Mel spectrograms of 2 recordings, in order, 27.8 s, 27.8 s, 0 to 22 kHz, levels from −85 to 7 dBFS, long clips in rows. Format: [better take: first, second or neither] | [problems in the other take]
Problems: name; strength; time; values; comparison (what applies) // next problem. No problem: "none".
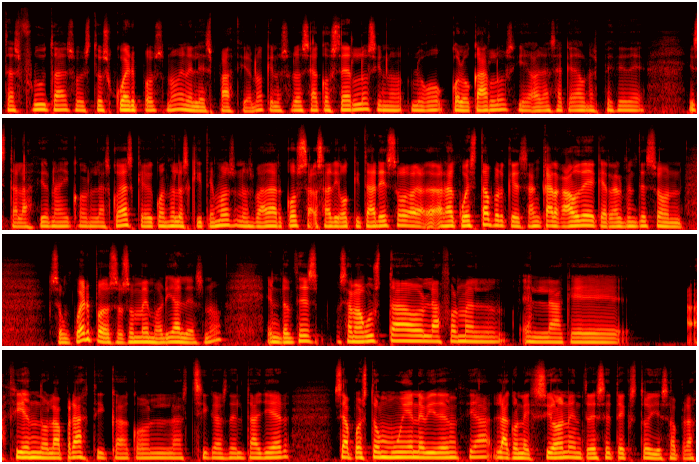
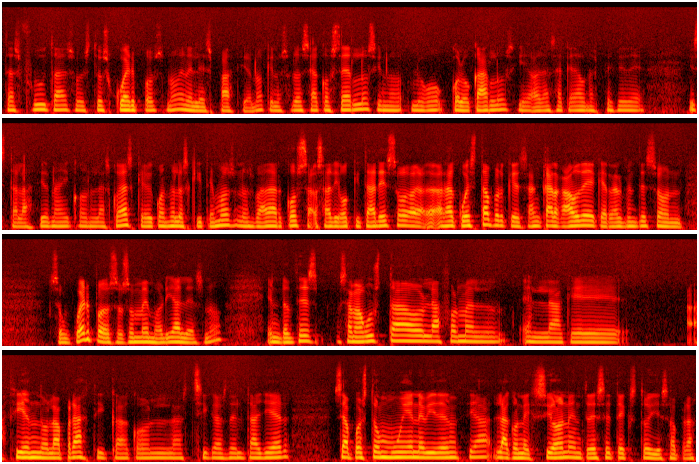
first | hiss; noticeable; throughout; 20 dB below the speech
